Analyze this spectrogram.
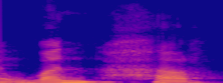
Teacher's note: نون ساکن کے بعد ہا حروف حلقی میں سے آ رہا ہے تو یہاں پہ اظہار ہو رہا ہے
